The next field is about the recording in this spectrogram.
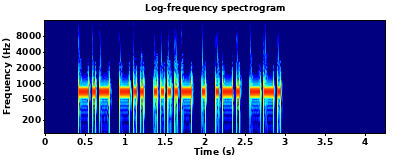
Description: Morse code, heard as a keyed tone, about 27 wpm, 700 Hz. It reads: KD4ERG
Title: USA Call Signs - 6 Characters - Repeated 2x - 28wpm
